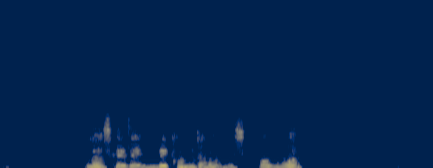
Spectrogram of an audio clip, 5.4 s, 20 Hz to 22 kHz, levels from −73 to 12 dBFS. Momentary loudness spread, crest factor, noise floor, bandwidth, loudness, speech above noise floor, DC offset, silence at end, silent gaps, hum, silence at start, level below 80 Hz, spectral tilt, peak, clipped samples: 10 LU; 20 dB; under -90 dBFS; 6.8 kHz; -24 LUFS; over 67 dB; under 0.1%; 1.65 s; none; none; 1.1 s; -66 dBFS; -8 dB/octave; -6 dBFS; under 0.1%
